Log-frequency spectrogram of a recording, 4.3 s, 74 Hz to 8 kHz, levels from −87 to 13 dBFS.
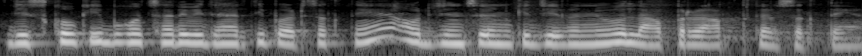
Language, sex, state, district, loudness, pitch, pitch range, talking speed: Hindi, female, Chandigarh, Chandigarh, -18 LUFS, 220 Hz, 205-235 Hz, 265 wpm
